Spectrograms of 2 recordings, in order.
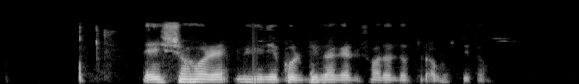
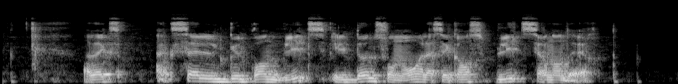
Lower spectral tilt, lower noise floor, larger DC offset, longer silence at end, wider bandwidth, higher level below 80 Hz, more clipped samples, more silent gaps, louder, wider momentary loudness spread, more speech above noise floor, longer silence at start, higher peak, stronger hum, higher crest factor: about the same, -5.5 dB/octave vs -4.5 dB/octave; first, -78 dBFS vs -49 dBFS; neither; first, 0.95 s vs 0.6 s; second, 7.6 kHz vs 9.6 kHz; first, -52 dBFS vs -58 dBFS; neither; neither; second, -17 LUFS vs -14 LUFS; first, 19 LU vs 10 LU; first, 61 dB vs 35 dB; first, 0.8 s vs 0.1 s; about the same, -2 dBFS vs -2 dBFS; neither; about the same, 18 dB vs 14 dB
